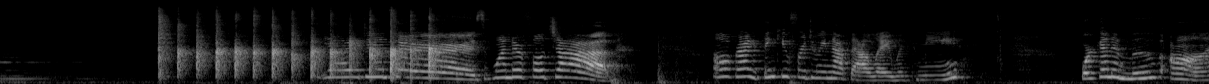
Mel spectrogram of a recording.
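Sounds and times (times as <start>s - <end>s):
music: 0.0s - 1.2s
hands clapping rapidly: 1.6s - 4.6s.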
